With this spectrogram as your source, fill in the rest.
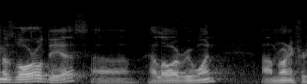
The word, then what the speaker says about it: Lauro Diaz: I'm here with Lauro Diaz. Am I pronouncing that right?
